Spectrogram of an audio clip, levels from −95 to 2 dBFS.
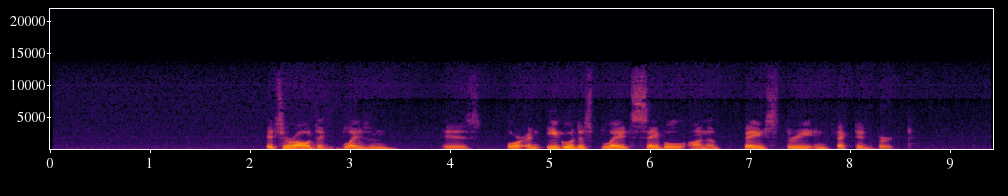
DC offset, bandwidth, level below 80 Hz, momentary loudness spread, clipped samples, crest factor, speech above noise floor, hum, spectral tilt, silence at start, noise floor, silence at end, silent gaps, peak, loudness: under 0.1%; 13.5 kHz; -72 dBFS; 14 LU; under 0.1%; 20 dB; 39 dB; none; -7 dB/octave; 2.15 s; -69 dBFS; 1 s; none; -12 dBFS; -31 LUFS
